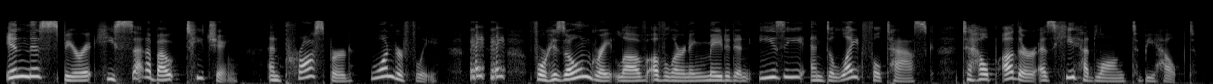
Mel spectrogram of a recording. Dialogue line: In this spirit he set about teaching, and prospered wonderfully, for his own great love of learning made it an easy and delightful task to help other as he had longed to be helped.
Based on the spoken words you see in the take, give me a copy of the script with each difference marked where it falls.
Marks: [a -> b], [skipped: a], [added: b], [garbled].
In this spirit he set about teaching, and prospered wonderfully, for his own great love of learning made it an easy and delightful task to help other as he had longed to be helped.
